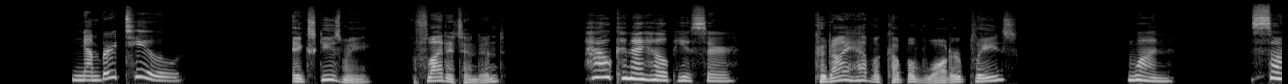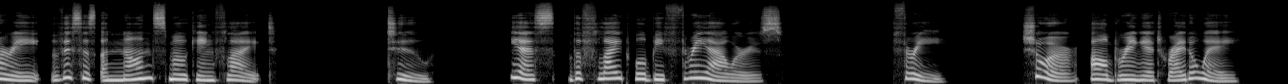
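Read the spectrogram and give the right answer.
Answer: 3: Sure, I'll bring it right away.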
